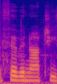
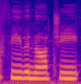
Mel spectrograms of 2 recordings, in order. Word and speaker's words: Fibonacci: idea of using the Fibonacci spiral or Fibonacci I've heard it both ways and I do flip-flop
